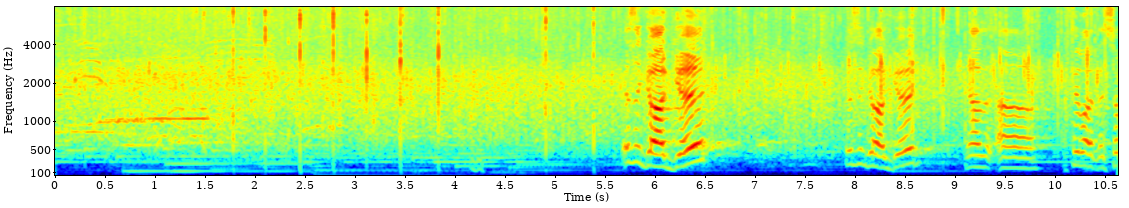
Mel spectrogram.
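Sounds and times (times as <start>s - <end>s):
audience clapping: 0.0s - 10.6s
speech: 5.7s - 6.6s, 7.9s - 10.6s.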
